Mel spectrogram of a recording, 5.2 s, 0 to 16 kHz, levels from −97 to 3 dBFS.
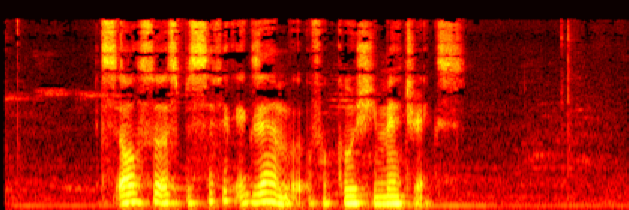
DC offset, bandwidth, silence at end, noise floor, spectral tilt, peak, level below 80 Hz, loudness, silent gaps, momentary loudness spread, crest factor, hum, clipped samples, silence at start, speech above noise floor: under 0.1%; 11.5 kHz; 1.4 s; -51 dBFS; -4 dB/octave; 0 dBFS; -46 dBFS; -16 LUFS; none; 10 LU; 18 dB; none; under 0.1%; 0.85 s; 35 dB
